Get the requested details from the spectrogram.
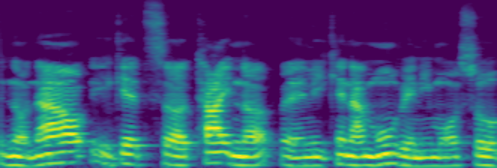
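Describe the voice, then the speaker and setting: The speech moves at a fairly slow pace with fairly even intonation. Room echo can be heard. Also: man. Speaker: DIY video maker. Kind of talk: tutorial. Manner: halting, many fillers; loud.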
